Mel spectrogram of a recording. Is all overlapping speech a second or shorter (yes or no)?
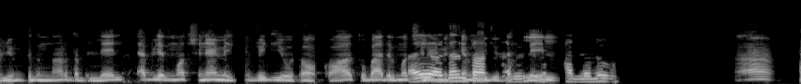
no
